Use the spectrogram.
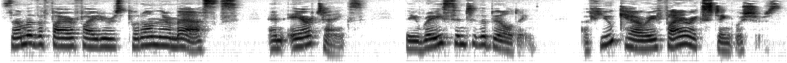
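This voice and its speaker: A woman reading a picture book aloud to young children as a library storyteller, pausing to explain things simply. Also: mid-range voice, expressive, mellow, slightly rough.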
